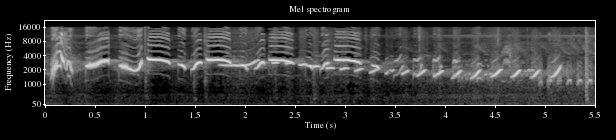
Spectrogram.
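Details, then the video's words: Tame Chinese hwamei kept in a cage and said to sing like a machine: loud clear whistled notes, slurred and repeated rapidly, sliding into a descending series of short chopped whistles. "Họa mi thuần bóng bộ đẹp - Hót như máy"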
